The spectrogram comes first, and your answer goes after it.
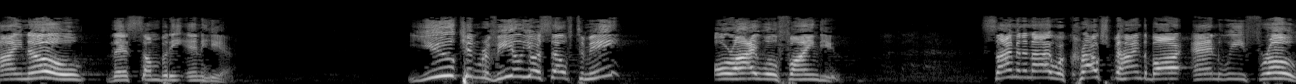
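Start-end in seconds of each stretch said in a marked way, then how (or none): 0.0-8.4 put-on ominous, menacing teacher voice. Speaker retells the English teacher Mr. James entering while they hid, mock-ominous tone. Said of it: "said in an ominous tone".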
